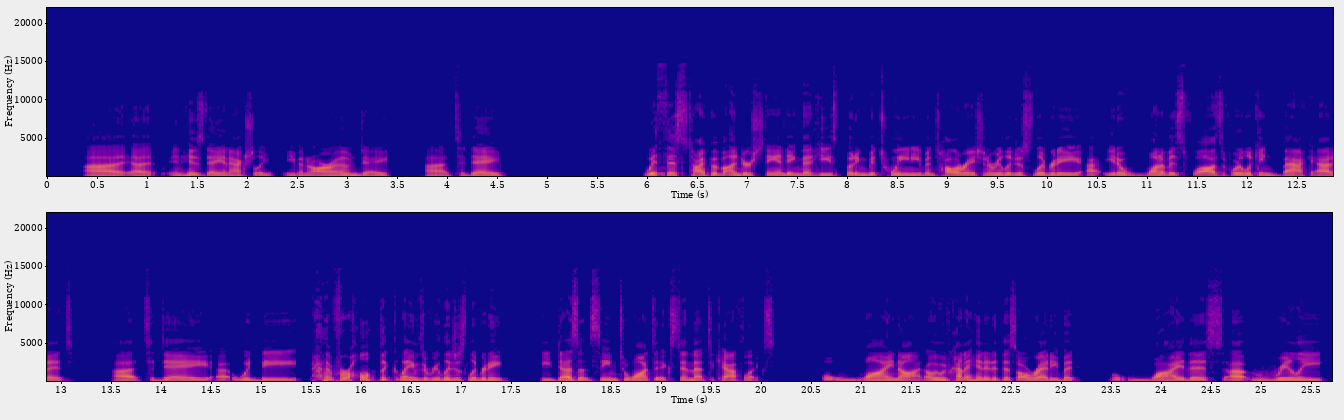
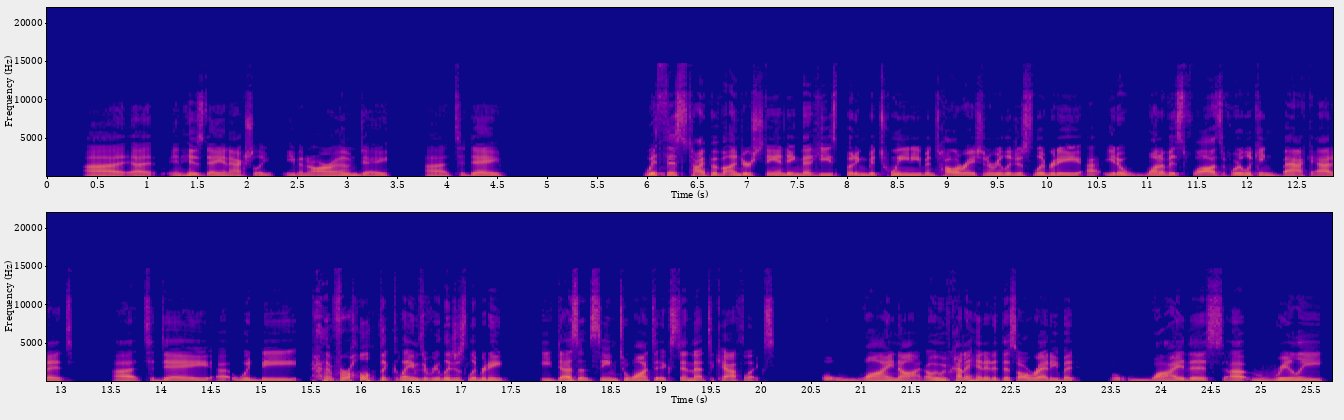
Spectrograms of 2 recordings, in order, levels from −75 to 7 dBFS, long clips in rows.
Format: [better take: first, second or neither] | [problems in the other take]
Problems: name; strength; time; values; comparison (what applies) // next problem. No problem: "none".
second | muffled; slightly; fading above 3 kHz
